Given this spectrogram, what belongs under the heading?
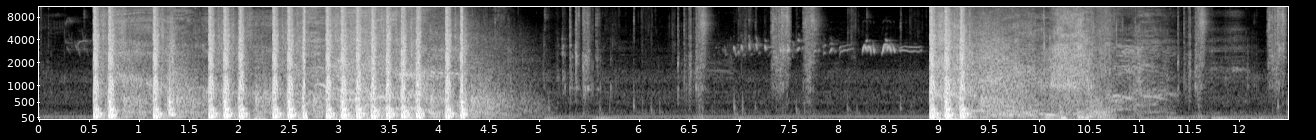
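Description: AK-47 fire in the 7 Days to Die video game: a loud, rapid burst of automatic shots, a quieter pause with scattered sounds, then another loud sustained burst.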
